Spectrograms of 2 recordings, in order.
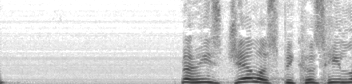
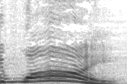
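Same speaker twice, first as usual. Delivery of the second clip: pleading husband; 6 semitones higher than usual. Pretend. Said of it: "he'd plead with his wife and say".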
